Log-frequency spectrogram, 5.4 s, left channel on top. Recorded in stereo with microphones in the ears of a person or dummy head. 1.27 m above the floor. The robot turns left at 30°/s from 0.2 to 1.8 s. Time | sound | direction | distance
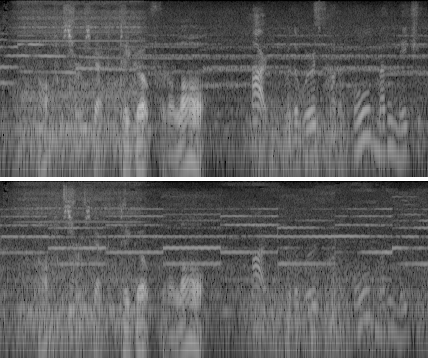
0.5 | a man speaking | 160° left | ?
3.1 | a man speaking | 65° left (ahead or behind) | ?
